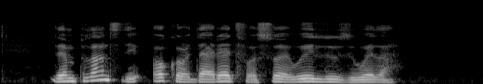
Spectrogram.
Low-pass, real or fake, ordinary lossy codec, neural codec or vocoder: 7.2 kHz; real; none; none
